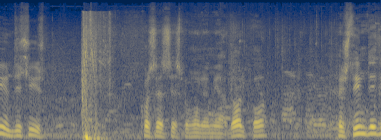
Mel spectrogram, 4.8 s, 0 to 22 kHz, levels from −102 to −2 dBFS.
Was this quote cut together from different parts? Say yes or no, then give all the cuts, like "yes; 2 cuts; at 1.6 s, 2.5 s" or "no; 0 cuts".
yes; 1 cut; at 1.0 s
